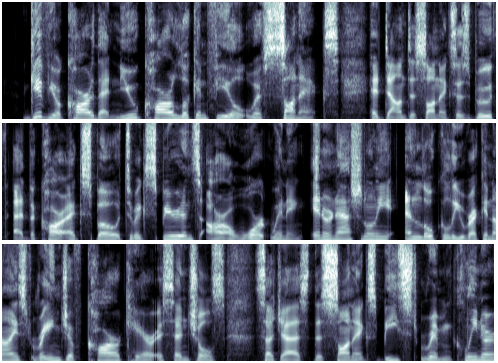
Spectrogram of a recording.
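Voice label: Asian English Radio Spot; Sonnax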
